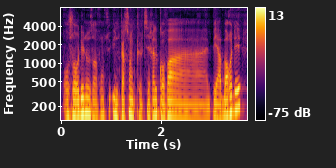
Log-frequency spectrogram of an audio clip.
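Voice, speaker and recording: Halting Congolese man hosting a talk show. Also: medium pitch, fairly even intonation, a little mellow. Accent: Congolese French. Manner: formal, repetitive, halting with many fillers and restarts. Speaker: show host.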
